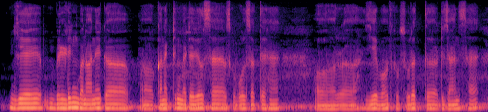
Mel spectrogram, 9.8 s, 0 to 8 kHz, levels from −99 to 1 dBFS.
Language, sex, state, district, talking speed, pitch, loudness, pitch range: Hindi, male, Bihar, Gopalganj, 110 wpm, 110 Hz, -29 LUFS, 105-120 Hz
